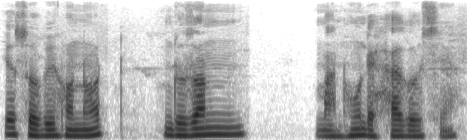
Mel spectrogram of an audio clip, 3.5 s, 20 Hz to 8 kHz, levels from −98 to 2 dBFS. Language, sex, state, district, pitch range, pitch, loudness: Assamese, male, Assam, Sonitpur, 115-140 Hz, 125 Hz, -21 LUFS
